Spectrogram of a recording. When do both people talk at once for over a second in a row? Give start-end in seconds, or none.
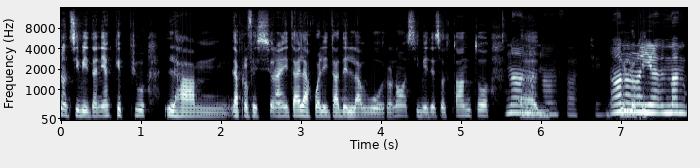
none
